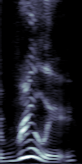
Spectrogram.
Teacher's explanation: if you say really with a rising tone, it's a question or shows surprise. Now, in both cases, the stress is on the first syllable, R-E-A.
